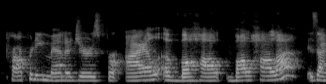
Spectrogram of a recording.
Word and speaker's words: Valhalla: as well as property managers for Isle of Valhalla. Is that how I'm pronouncing it? That's right. Yeah, Valhalla.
